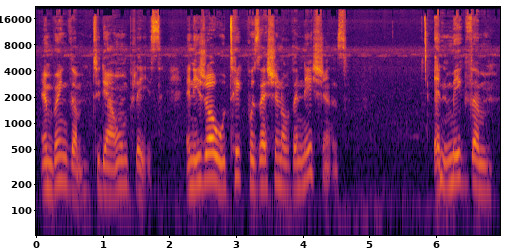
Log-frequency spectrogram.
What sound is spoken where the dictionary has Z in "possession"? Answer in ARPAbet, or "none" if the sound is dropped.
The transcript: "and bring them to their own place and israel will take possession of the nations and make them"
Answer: Z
